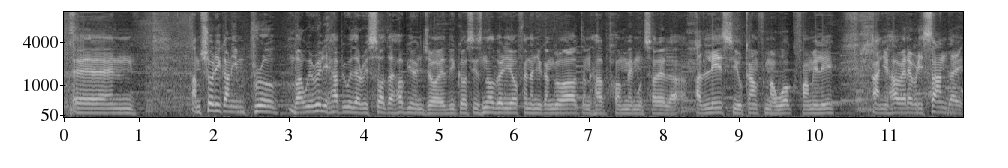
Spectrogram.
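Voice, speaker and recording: A man talks at a very fast pace with ordinary pitch variation. Music plays in the background. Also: fairly high pitch for a man. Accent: non-native. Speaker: chef, home restaurant owner. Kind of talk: speech to dinner guests. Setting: dinner event with guests.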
